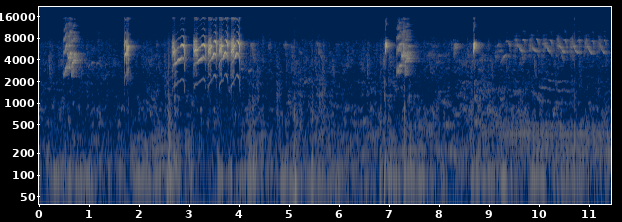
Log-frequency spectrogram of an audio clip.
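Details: Little Spiderhunter lure sound: sharp high chips, a rapid run of ringing notes, more chips, then a soft high twittering trill.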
